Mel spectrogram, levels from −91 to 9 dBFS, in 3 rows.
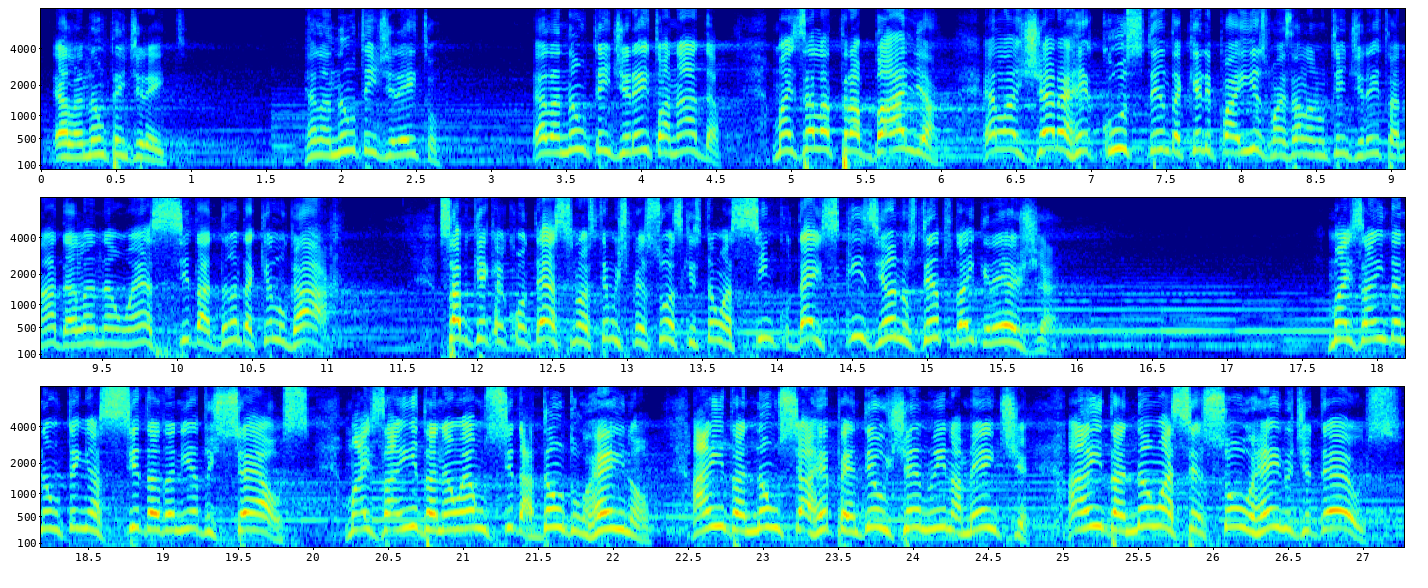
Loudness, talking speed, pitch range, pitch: -31 LUFS, 180 wpm, 245-310 Hz, 280 Hz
